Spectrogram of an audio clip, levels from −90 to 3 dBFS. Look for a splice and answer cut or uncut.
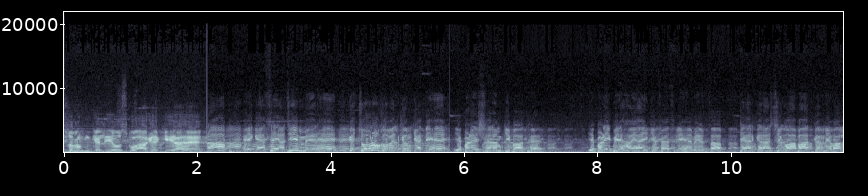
cut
